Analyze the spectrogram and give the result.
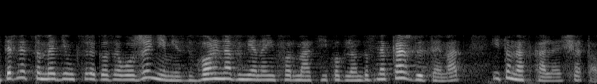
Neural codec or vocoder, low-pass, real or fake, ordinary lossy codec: codec, 24 kHz, 0.9 kbps, DualCodec; 7.2 kHz; fake; AAC, 16 kbps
